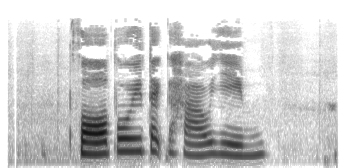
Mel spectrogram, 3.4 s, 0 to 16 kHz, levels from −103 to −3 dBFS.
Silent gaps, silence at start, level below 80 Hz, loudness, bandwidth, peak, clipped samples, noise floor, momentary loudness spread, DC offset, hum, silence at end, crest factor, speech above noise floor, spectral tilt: none; 0.8 s; -80 dBFS; -21 LUFS; 10 kHz; -2 dBFS; under 0.1%; -68 dBFS; 17 LU; under 0.1%; none; 0.8 s; 20 dB; 47 dB; -5.5 dB/octave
